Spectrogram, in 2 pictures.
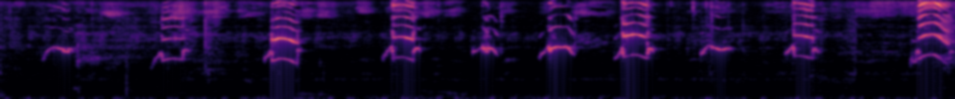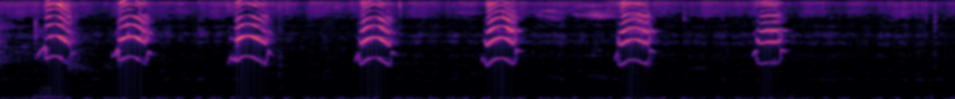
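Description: Newborn kitten mewing just after birth: repeated short, high-pitched cries, about one a second, each rising and then falling in pitch, growing stronger about halfway through.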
